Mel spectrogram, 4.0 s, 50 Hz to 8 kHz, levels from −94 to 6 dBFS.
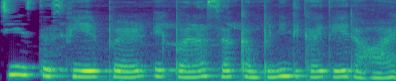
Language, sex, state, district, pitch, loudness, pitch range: Hindi, female, Arunachal Pradesh, Papum Pare, 220 Hz, -17 LUFS, 210-235 Hz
